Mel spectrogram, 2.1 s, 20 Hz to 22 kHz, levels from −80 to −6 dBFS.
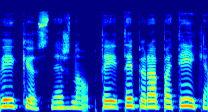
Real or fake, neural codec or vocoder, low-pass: real; none; 14.4 kHz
